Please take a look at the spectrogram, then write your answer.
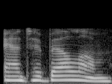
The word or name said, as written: antebellum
